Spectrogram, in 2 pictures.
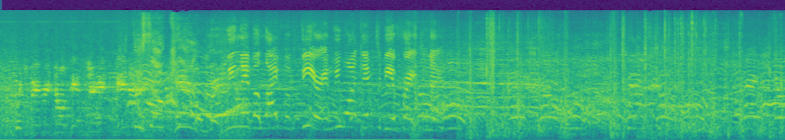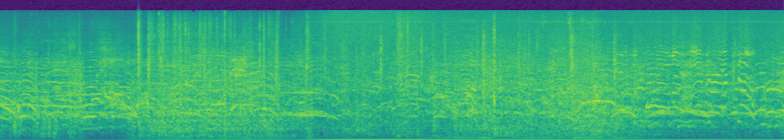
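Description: A crowd shouts and chants outdoors.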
